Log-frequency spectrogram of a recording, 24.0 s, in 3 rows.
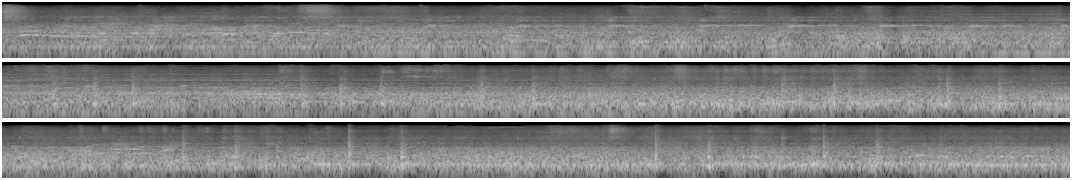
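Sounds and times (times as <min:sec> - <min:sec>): train wheels squealing: 0:01.9 - 0:11.8.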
